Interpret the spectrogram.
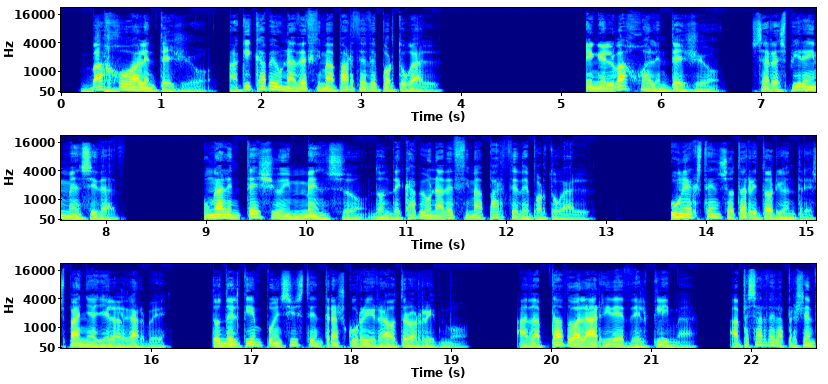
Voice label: spanish documentaries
